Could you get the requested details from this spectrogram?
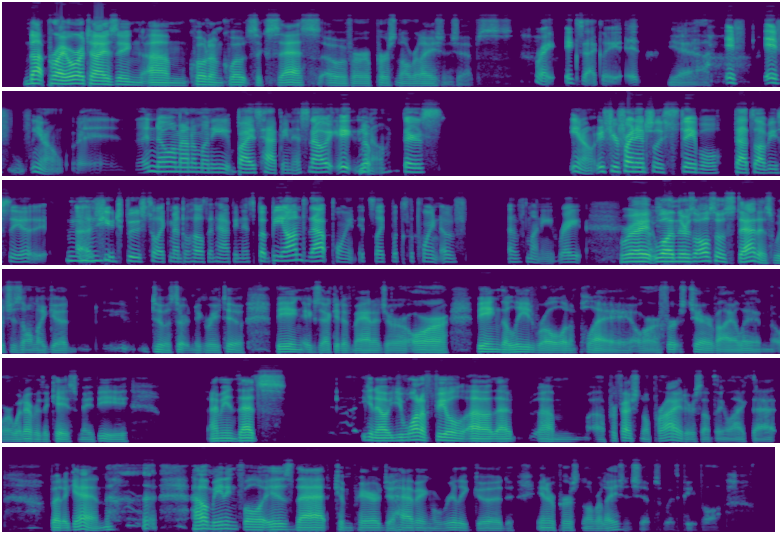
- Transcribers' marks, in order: other background noise; tapping; unintelligible speech; chuckle
- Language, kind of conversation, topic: English, unstructured, How can friendships be maintained while prioritizing personal goals?
- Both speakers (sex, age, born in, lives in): female, 30-34, United States, United States; male, 60-64, United States, United States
